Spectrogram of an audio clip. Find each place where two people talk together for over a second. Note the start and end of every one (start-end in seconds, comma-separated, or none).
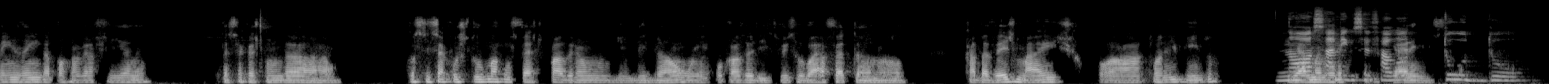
12.9-14.6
